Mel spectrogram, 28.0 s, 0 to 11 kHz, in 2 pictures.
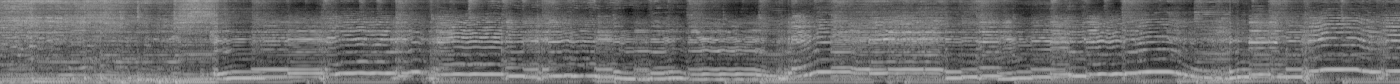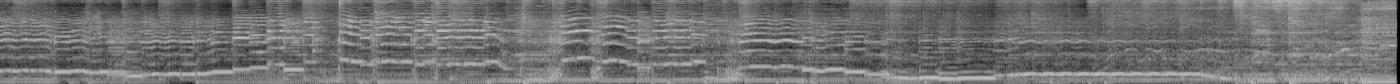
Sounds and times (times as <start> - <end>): Electric guitar: 0.0 - 28.0.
